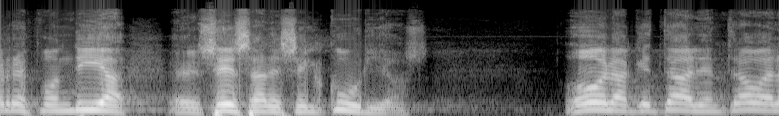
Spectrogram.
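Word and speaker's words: κύριος: Y cuando se traduce del hebreo, del Adonay al griego, se usa la palabra Kirios o se pronuncia la griega curios.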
